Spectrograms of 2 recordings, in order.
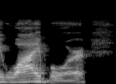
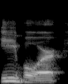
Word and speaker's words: Ybor: well history of all history wise Tampa and ebore City U it's pronounced ebore for those that come visit I know I got a lot of people that say wbore but it's pronounced ebore is a is an amazing maybe the best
